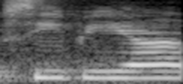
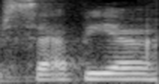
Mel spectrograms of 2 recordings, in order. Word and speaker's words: sepia: just going in with some sepia or sepia however you'd like to say it in my town we call it sepia I've heard it said pronounced both ways um and once again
